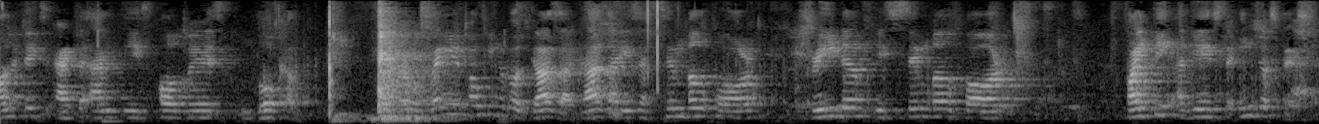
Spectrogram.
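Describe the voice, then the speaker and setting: Delivered with a Punjabi accent at a fairly slow pace, the speech has fairly even intonation, audible room echo and noticeable background noise. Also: man, high pitch for a man. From Pakistan, Faisalabad (Punjab). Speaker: audience member asking a question. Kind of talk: audience Q&A debate. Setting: live event hall with audience.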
